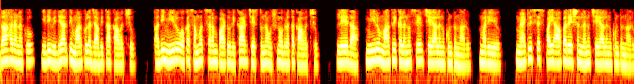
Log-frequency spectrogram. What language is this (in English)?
Telugu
